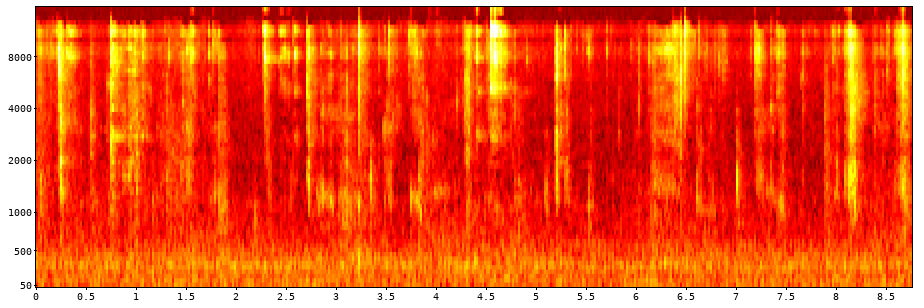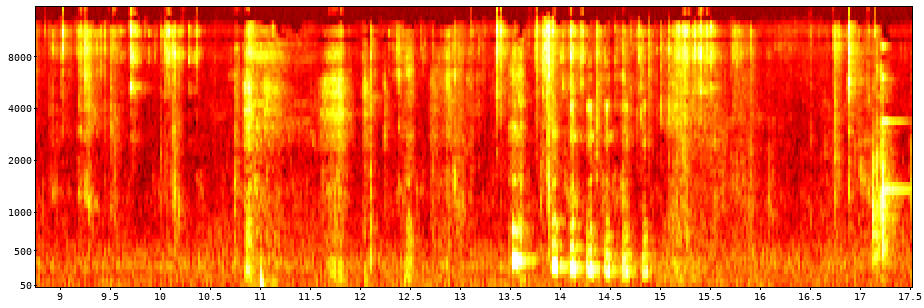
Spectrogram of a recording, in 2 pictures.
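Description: A person chewing and crunching food, with small wet clicks and mouth sounds. A single thump comes about eleven seconds in, and a louder, pitched, pulsing sound follows a couple of seconds later and lasts about two seconds.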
